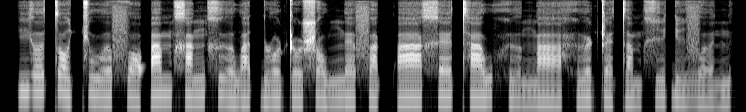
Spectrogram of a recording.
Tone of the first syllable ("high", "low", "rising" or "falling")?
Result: rising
